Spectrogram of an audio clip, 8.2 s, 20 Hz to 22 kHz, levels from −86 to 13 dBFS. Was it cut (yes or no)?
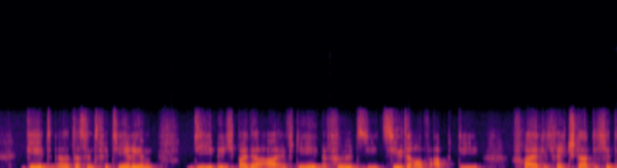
yes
